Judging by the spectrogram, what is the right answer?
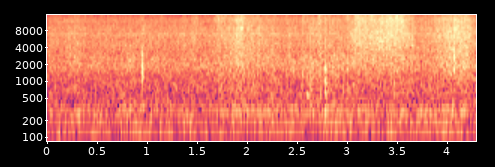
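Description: Rustling and swishing of a bundle of abaca suckers, stalks and leaves brushing together, as it is carried and set down on the ground. Under it runs a steady rushing noise, heaviest around 2 s, 3 s and near the end.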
